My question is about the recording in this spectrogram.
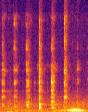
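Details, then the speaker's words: Full-suspension mountain bike on its first ride with badly misadjusted derailleurs: light, even ticking about five times a second while pedalling, with constant chain noise. Derailleur ticking from misadjustment. "but the derailers are so off that there's constant noise and Ticking sounds and stuff I think you can probably hear that"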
